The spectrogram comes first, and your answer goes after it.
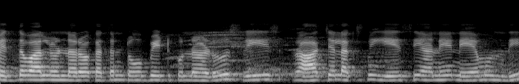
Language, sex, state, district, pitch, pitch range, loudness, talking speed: Telugu, female, Andhra Pradesh, Manyam, 200 Hz, 195-210 Hz, -19 LUFS, 140 wpm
